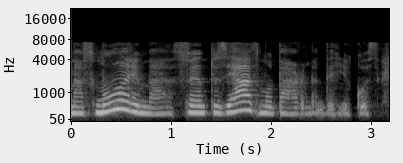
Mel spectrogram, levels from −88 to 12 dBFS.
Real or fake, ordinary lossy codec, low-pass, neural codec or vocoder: fake; MP3, 64 kbps; 7.2 kHz; autoencoder, 22.05 kHz, a latent of 192 numbers a frame, VITS, trained on one speaker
